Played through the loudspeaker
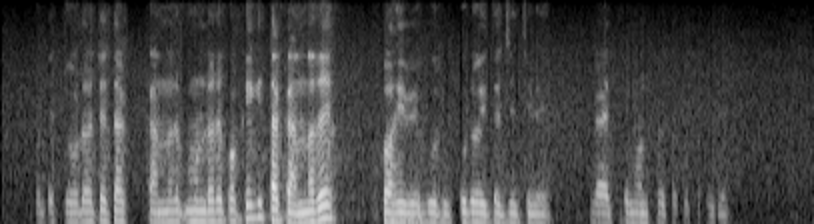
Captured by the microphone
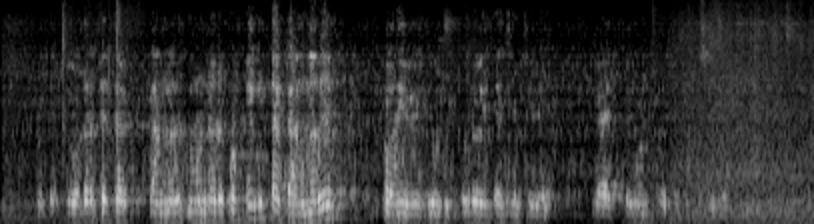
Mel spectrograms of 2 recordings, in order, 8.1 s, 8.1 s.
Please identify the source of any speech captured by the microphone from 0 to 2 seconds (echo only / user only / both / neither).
echo only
